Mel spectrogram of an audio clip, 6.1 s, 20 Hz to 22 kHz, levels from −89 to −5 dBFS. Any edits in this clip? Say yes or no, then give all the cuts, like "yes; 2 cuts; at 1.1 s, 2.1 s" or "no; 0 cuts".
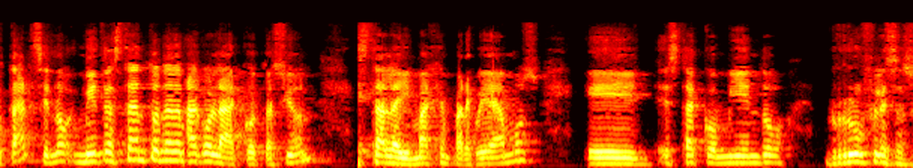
yes; 4 cuts; at 1.2 s, 2.4 s, 3.2 s, 4.4 s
